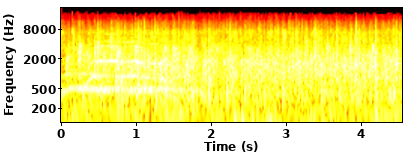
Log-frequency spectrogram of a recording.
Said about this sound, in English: So I'd appreciate it if you could help me give our next speaker a huge welcome and a round of applause, Damon John.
